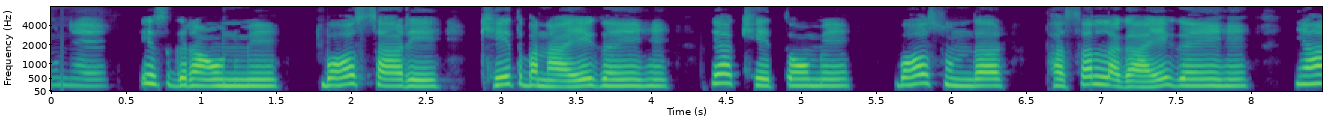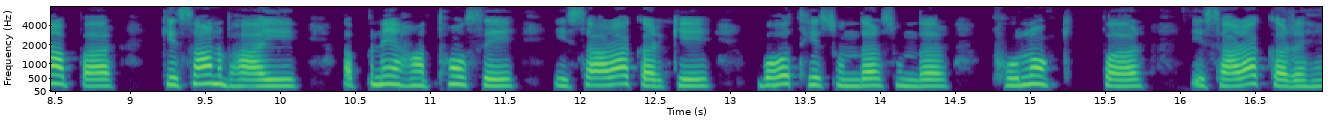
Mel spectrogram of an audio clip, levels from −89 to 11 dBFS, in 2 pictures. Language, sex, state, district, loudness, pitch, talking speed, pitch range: Hindi, female, Bihar, Lakhisarai, -15 LUFS, 235 Hz, 130 wpm, 225-260 Hz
